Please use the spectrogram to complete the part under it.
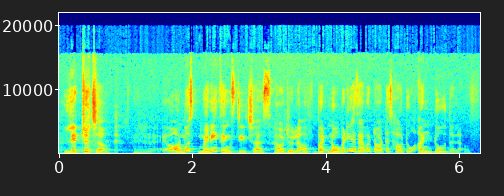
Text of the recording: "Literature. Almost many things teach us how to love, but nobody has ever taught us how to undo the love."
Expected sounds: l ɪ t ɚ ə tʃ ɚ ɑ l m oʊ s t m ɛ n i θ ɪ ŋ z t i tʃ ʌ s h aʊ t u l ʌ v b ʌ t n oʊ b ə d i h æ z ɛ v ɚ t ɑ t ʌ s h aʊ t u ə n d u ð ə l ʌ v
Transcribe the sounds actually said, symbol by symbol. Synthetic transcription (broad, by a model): l ɪ t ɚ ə tʃ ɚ ɑ l m oʊ s t m ɛ n i t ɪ ŋ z t i tʃ ʌ s h aʊ t u l ʌ v b ʌ t n oʊ b ə d i h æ z ɛ v ɚ t ɑ t ʌ s h aʊ t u ə n d u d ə l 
